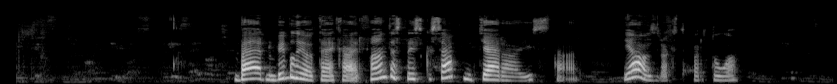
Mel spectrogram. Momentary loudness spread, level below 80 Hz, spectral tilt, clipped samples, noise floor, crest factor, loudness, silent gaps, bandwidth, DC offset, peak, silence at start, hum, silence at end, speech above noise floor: 18 LU; -74 dBFS; -4.5 dB/octave; under 0.1%; -58 dBFS; 22 dB; -20 LUFS; none; 11 kHz; under 0.1%; -2 dBFS; 2.35 s; none; 1 s; 38 dB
